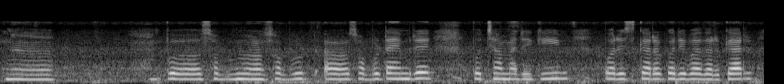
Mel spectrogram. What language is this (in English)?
Odia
